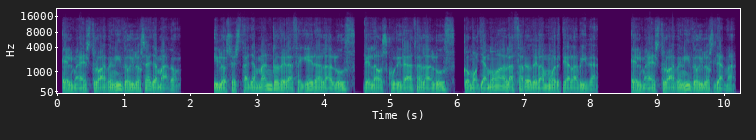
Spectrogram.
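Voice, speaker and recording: A man preaching a sermon in a measured voice, quoting and reading out scripture passages. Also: sits low, no room sound, clean studio sound.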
